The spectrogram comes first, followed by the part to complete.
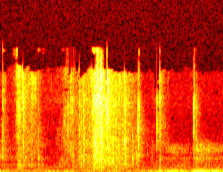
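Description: Faint crinkling and rustling of a quilt kit's packaging being handled, with a few soft scattered crackles.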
